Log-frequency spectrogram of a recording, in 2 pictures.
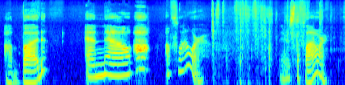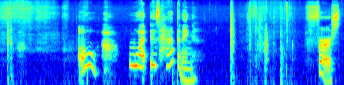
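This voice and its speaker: A woman reading a children's picture book aloud in an expressive, deliberate way for young listeners, with little asides. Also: medium pitch, slight background noise. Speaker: storybook reader and sign language teacher.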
